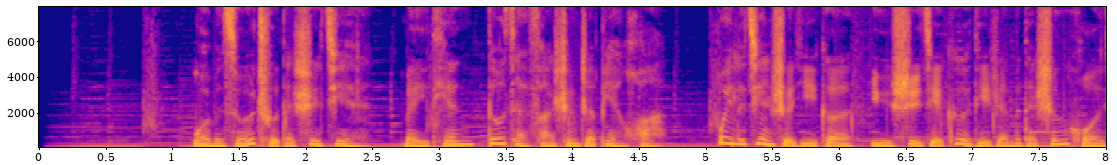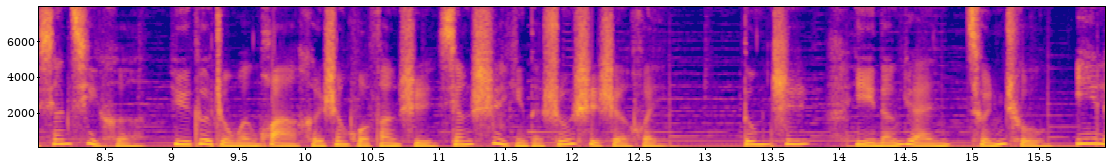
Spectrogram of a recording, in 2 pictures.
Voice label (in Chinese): 宣传片 企业 时尚, 女国; 东芝集团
